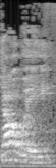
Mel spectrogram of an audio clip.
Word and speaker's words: Yahweh: letters YH wh in the Hebrew language commonly pronounced Yahweh meant I am that I am to paraphrase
